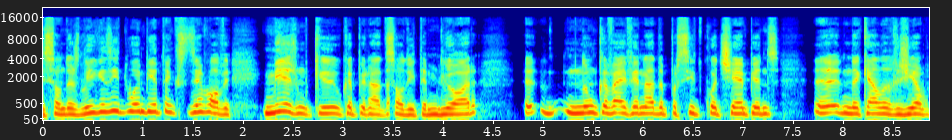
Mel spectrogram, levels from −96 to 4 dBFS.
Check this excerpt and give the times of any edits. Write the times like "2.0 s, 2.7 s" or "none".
3.4 s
